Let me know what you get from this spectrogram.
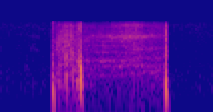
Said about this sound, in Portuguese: Ai, uma tosse, menino do céu.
